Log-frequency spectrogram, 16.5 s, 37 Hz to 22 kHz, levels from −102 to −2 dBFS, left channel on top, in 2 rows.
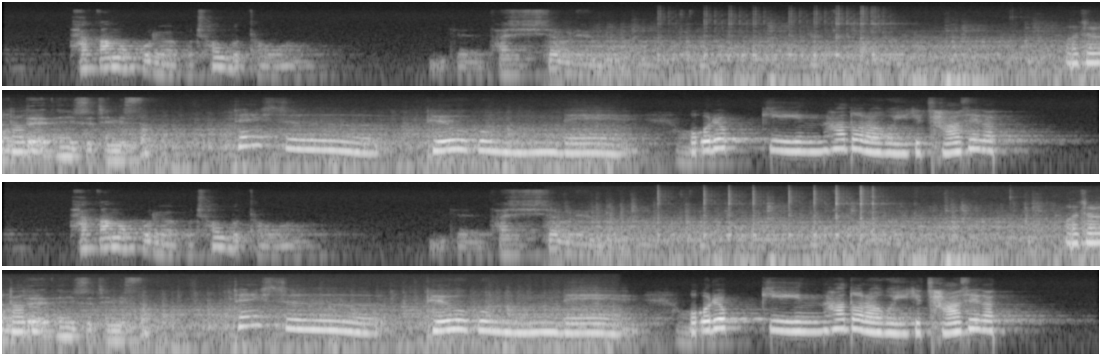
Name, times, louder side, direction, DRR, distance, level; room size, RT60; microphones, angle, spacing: voice 1, 0.5-2.3 3.2-5.4 6.0-6.8 8.2-9.4 13.3-13.5, equal, 5° left, 7 dB, 1.7 m, -32 dB
sound 1, 4.1-12.9, right 1 dB, 60° right, 4.0 m, -34 dB
voice 2, 7.7-8.5 10.0-11.1 11.4-13.7 13.9-15.8, right 2 dB, 35° right, 10 dB, 0.9 m, -21 dB
26.5 x 20.0 x 8.9 m, 1.4 s
head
